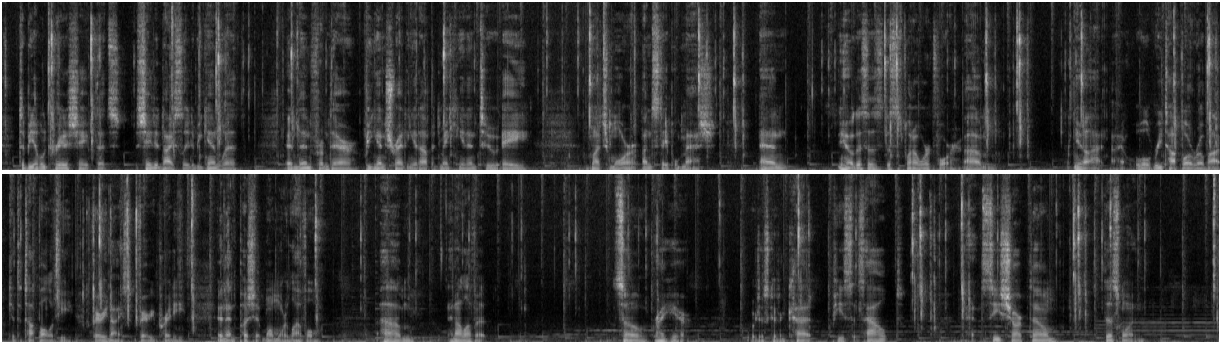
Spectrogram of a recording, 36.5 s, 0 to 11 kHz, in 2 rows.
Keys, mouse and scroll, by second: 0.8 alt+a, 1.3 Escape, 2.0 click, 3.0 shift+scroll up 2, 3.3 alt+a, 3.6 click, 3.9 middle click, 4.4 q, 4.8 click, 5.4-5.7 scroll up 1, 5.7 middle click, 6.2 click, 6.7 q, 7.1 click, 7.6 middle click, 8.7 scroll up 1, 9.0 Tab, 9.2 shift+middle click, 9.6 shift+scroll up 2, 10.5 Tab, 10.7 click, 11.0 Tab, 12.3 click, 13.3 typing, 14.2 click, 14.5-15.2 scroll down 2, 14.8 Tab, 15.3 alt+a, 16.0 click, 16.2 Tab, 16.5 scroll up 1, 17.6 Tab, 17.8 scroll down 1, 18.1 alt+a, 18.5 click, 19.8 KP_1, 20.2 KP_3, 20.9 scroll down 1, 21.4 shift+middle click, 21.7 shift+scroll up 1, 22.0 click, 28.2 middle click, 31.0 click, 32.1 alt+a, 32.4 click, 32.7 q, 33.1 click, 33.9 middle click, 34.1 scroll, 34.4 scroll up 1, 34.4 alt+a, 34.7 click, 34.9 q, 35.3 click.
